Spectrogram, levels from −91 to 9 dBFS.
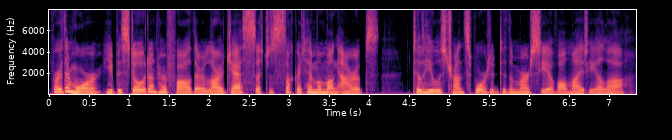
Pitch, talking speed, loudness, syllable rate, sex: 210 Hz, 190 wpm, -16 LUFS, 6.0 syllables/s, female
